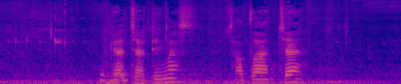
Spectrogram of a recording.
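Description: A man speaks with emphasis, close by.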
